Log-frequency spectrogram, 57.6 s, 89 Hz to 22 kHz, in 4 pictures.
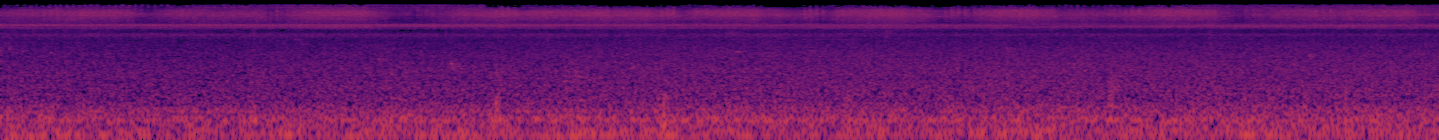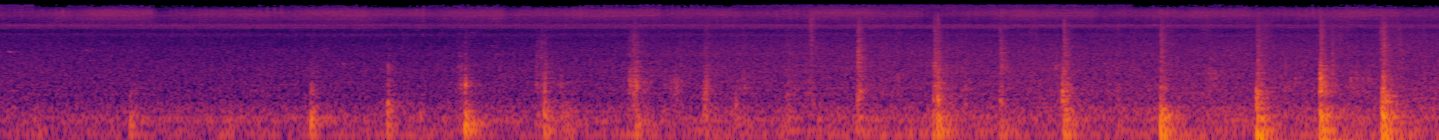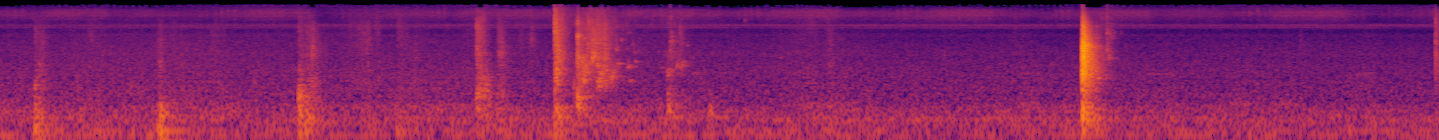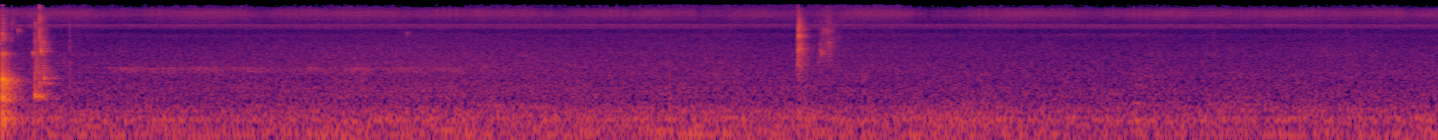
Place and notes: Faris Caves, Kanopolis, Kansas - Inside the Main Cave
Inside the center, main cave. A few small stones are tossed about. Some land in pools of water, some bounce off the inner walls. Air bubbles up through water early on. Birds, wind and cicadas can be faintly heard from outside. Stereo mics (Audiotalaia-Primo ECM 172), recorded via Olympus LS-10.
3 September 2017, 17:31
